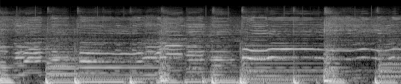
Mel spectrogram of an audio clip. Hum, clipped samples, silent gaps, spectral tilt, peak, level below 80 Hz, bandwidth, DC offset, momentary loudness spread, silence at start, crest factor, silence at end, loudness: none; under 0.1%; none; -4.5 dB/octave; 0 dBFS; -24 dBFS; 16.5 kHz; under 0.1%; 4 LU; 0 s; 14 dB; 0 s; -16 LUFS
